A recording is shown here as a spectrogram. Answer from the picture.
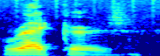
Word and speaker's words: Roettgers: World War two veteran Staff Sergeant Jerome H wreckers is it correct pronunciation of your that's right that's right and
